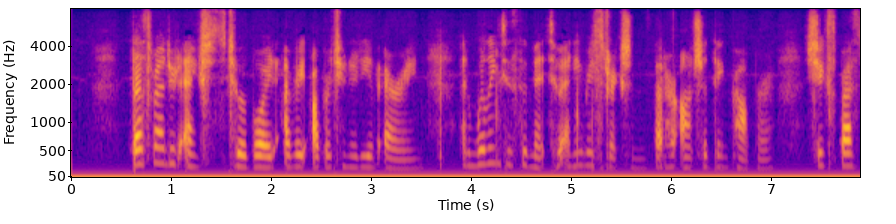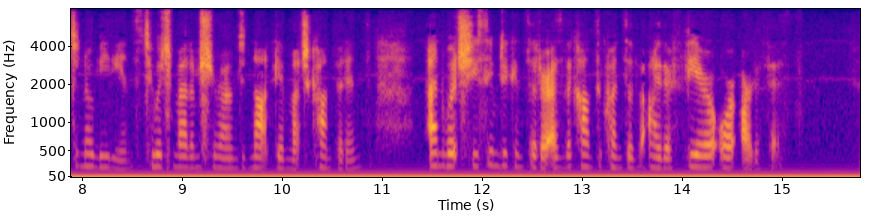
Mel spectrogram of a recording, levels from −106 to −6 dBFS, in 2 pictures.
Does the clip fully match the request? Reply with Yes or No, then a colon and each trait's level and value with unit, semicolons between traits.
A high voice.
Yes: high, 205 Hz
